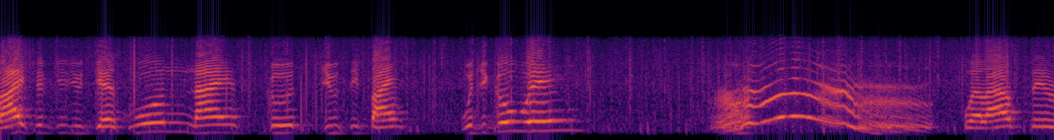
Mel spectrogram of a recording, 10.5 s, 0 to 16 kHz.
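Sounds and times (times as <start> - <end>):
speech: 0.0 - 5.9, 7.1 - 7.5, 9.6 - 10.5
bear growling: 7.1 - 9.4.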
